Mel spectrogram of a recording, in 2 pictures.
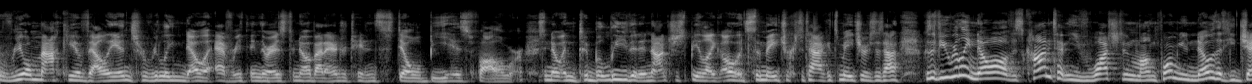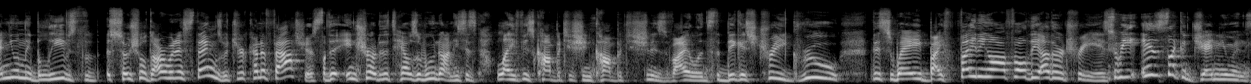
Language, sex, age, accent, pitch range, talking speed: English, female, 20-39, American, 185-270 Hz, 240 wpm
